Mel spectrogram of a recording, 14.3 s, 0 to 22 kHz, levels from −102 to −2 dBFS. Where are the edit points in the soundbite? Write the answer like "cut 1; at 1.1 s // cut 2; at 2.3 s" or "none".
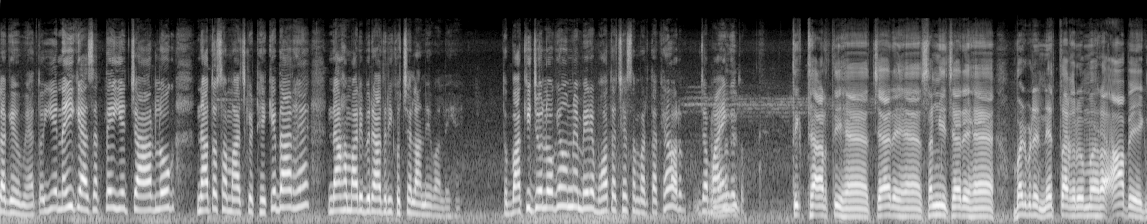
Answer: none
